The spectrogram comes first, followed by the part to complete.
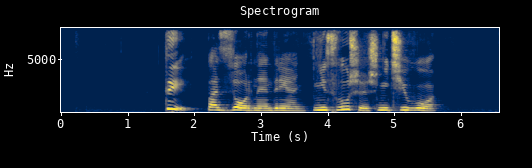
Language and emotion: Russian, angry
